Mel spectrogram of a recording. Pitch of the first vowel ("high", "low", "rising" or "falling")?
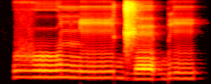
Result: high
